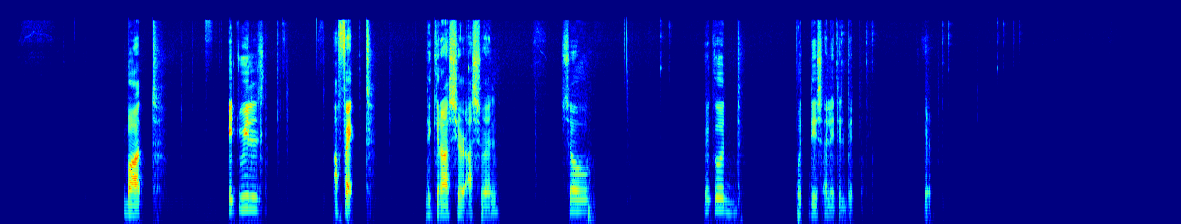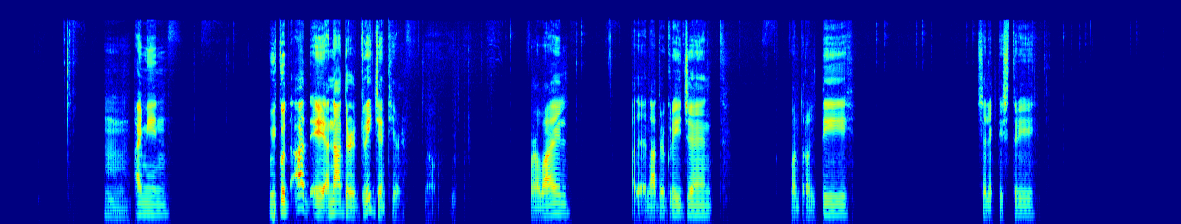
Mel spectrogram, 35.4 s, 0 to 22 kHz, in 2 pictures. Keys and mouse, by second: 4.1 click, 6.1 g, 6.9 click, 7.2 g, 9.8 click, 11.9 g, 12.5 click, 13.6 ctrl+s, 14.1 click, 14.4 g, 14.9 right click, 15.1 click, 15.6 g, 18.6 click, 21.1 ctrl+shift+click, 25.3 middle click, 26.3 click, 27.1 shift+d, 27.8 click, 28.1 middle click, 29.8 ctrl+t, 30.8 click, 31.4 shift+click, 32.1 shift+click, 32.5 click, 33.6 middle click, 33.9 click, 34.6 click.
